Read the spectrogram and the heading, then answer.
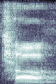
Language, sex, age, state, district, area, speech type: Hindi, male, 30-45, Bihar, Vaishali, rural, read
